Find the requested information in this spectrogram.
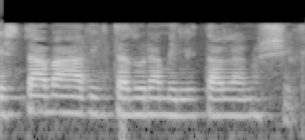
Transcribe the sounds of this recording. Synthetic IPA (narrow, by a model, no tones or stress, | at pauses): est̪aβaːðikt̪aðuɾamilit̪aɾlanuʃil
